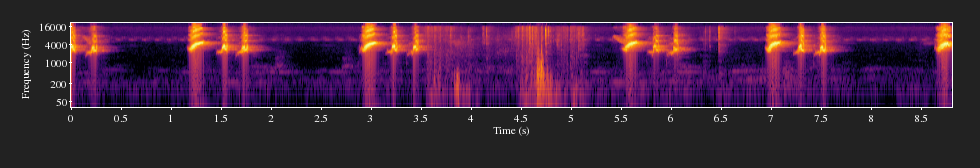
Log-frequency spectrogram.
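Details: A moulting local long-tailed shrike keeps singing, filling its song with imitations of wild birds: clusters of two or three quick upslurred whistles roughly every one and a half seconds, interrupted by a dull thump.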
